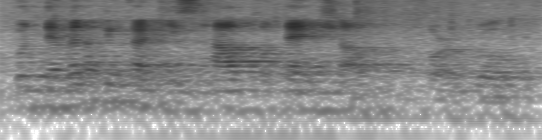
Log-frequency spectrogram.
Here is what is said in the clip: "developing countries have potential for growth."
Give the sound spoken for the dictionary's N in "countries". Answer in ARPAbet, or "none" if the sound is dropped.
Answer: none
